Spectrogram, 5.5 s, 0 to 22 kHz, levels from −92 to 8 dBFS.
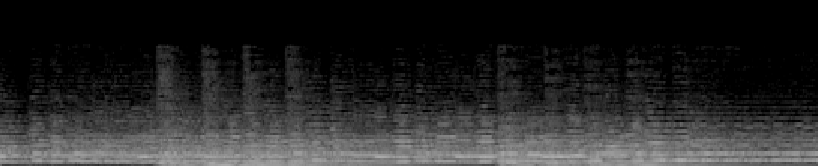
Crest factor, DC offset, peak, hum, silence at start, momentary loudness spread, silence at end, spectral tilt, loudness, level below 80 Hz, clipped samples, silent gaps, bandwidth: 14 dB; under 0.1%; -16 dBFS; none; 0 s; 5 LU; 0 s; -4.5 dB/octave; -30 LUFS; -56 dBFS; under 0.1%; none; 15 kHz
